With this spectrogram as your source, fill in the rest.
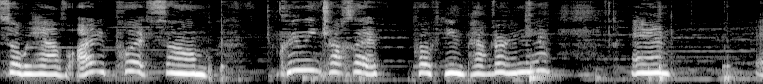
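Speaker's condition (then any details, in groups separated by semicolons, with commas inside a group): Brain injury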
